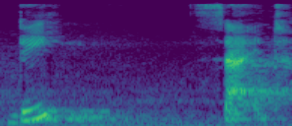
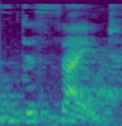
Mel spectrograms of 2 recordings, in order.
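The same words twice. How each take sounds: First: Decide broken as "dee", long pause, SIDE; syllable-by-syllable stress. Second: Said in the usual way. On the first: Shown as a demonstration. Teacher breaking the word down, decide as "dee", pause, SIDE. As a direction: split decide in two, landing on SIDE. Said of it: "second syllable पर हम stress लगा रहे हैं". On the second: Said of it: "second syllable पर हम stress".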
